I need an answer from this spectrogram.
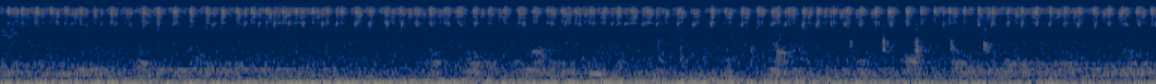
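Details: On a summer morning, a chorus of cicadas keeps up an unbroken, high-pitched, throbbing whine, with scattered short chirps and a low hum in the background.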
